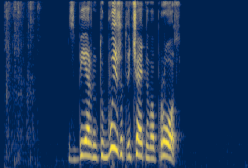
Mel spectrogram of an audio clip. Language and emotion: Russian, angry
